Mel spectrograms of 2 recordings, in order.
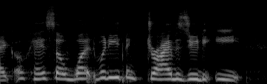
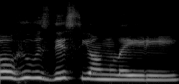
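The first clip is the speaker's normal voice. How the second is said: slow, flirty tone, laying on the charm. Retelling how the doctor flirts with the moms: imitating Doctor Now flirting. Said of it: "Doctor Now flirts with the moms 'cause he's always like".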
